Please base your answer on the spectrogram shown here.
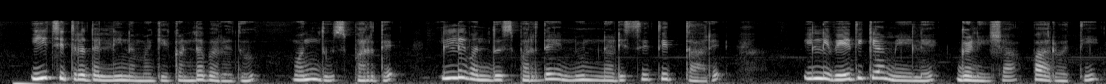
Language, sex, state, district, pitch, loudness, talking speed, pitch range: Kannada, female, Karnataka, Mysore, 205 Hz, -18 LUFS, 90 wpm, 180-230 Hz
